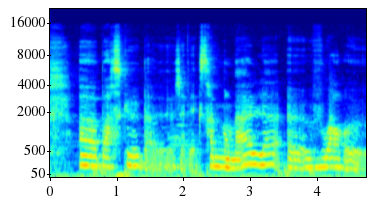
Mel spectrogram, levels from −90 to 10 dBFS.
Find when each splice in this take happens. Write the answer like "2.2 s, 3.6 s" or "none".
none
